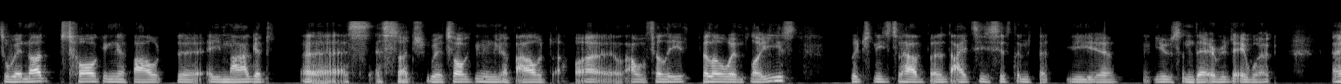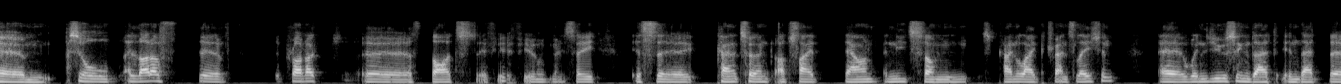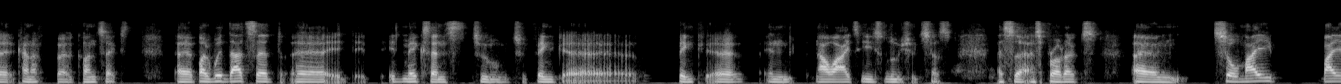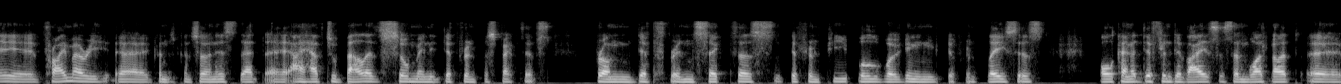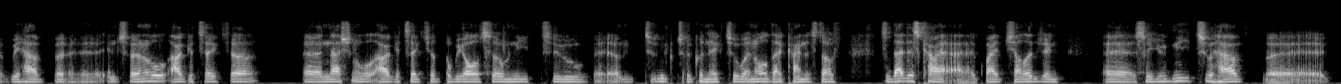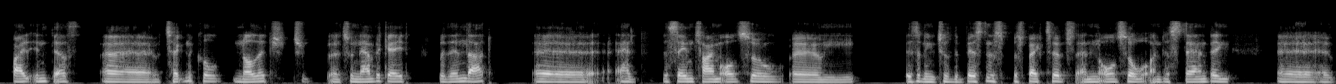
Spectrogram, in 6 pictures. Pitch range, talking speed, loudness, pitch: 115-130 Hz, 150 wpm, -19 LUFS, 125 Hz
